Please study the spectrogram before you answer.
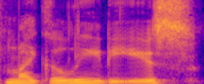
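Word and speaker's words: Michaelides: The book we're talking about is The Silent Patient by Alex Melites, I believe, is how you say his last name.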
